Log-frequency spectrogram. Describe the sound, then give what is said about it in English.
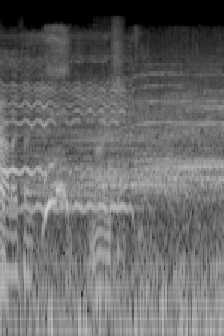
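A large crowd at a NASCAR event cheers during the national anthem in a steady, dense roar for the full three seconds, with shrill, wavering whistles riding high above it and scattered voices yelling and whooping. “Who did the whistle? Was that him? Crowd.”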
